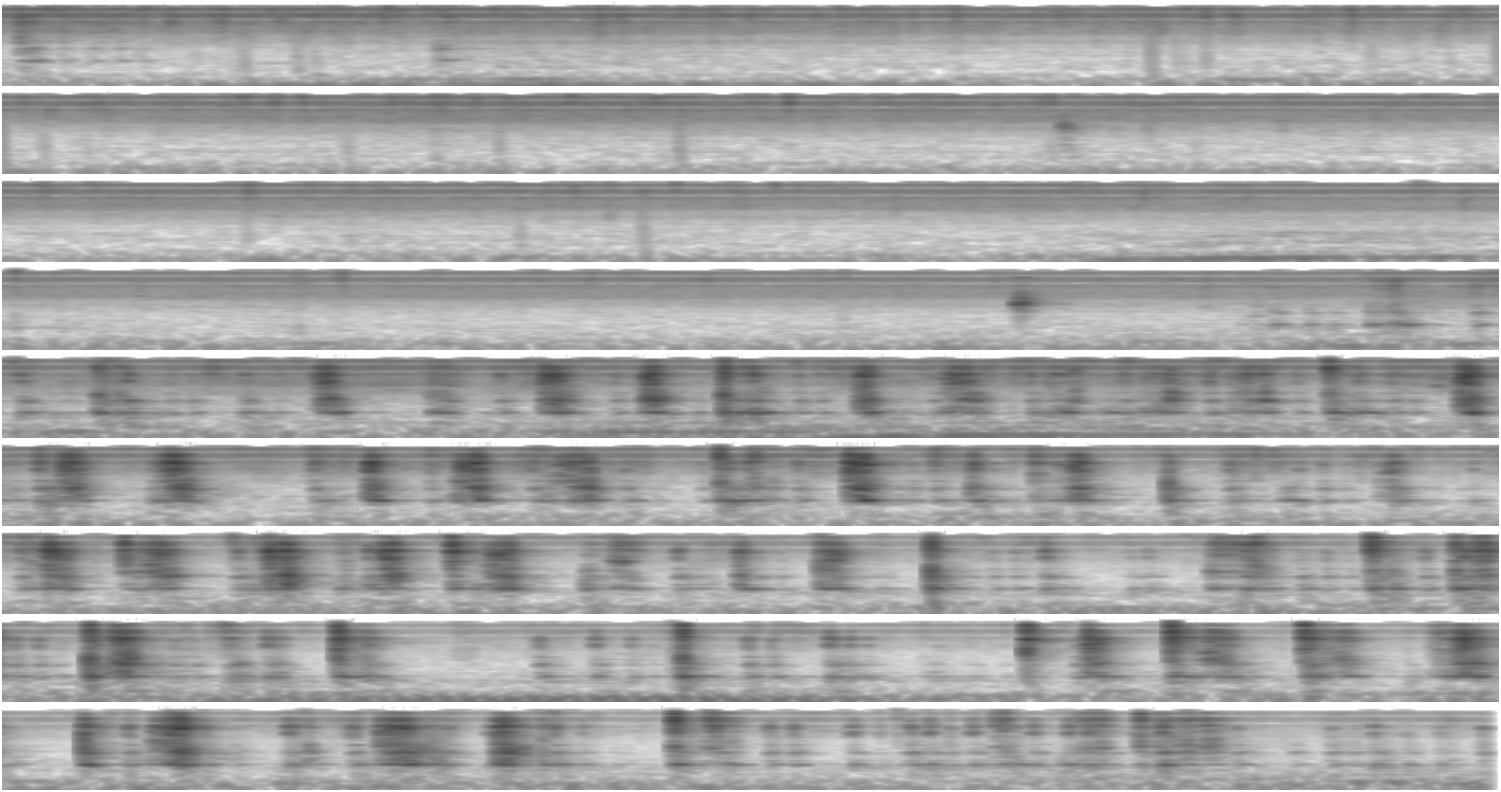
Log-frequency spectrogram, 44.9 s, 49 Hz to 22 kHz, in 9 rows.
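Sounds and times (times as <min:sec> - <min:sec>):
noodles sizzling in a wok: 0:00.0 - 0:44.9
metal spoon clanking in a wok: 0:19.2 - 0:44.9.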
